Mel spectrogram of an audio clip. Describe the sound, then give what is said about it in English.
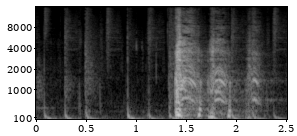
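A person coughs several times in a short, rough burst after swallowing a shot of strong spirit, with a throaty rasp and a sputtering breath. “It makes you cough a little bit.”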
